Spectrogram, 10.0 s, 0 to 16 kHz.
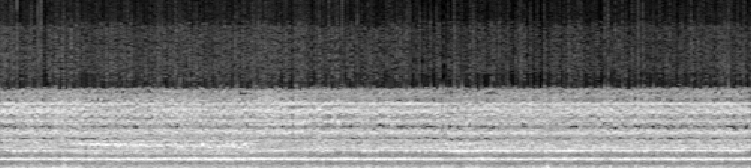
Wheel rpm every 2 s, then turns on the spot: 220, 210, 230, 230, 230.
none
